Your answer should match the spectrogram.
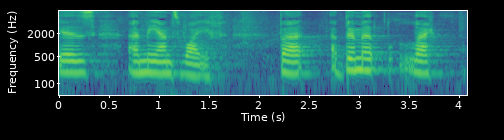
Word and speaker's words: Abimelech: And Abimelech, king of Gerar, sent and took Sarah. But God came to anyone want to pronounce that for me? – Abimelech.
